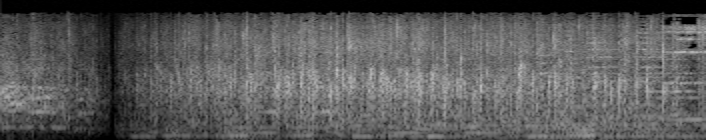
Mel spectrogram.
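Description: A theatre audience applauding over music with long held notes, starting about a second in after a brief silence.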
